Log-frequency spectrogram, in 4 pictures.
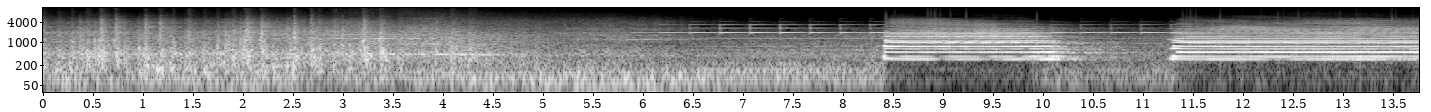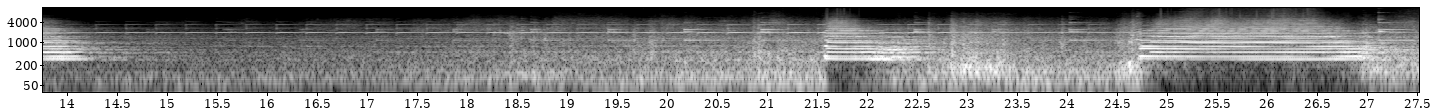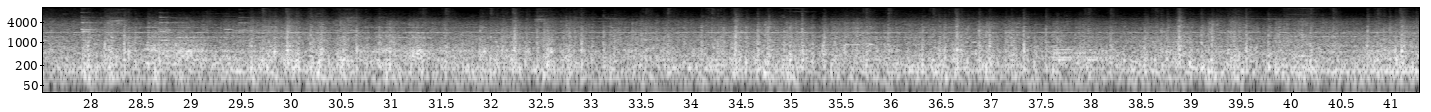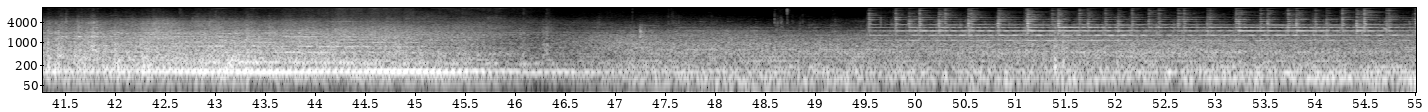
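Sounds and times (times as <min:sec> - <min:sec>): train wheels rumbling on rails: 0:00.0 - 0:13.9, 0:16.3 - 0:55.0
crossing bell ringing: 0:05.7 - 0:55.0
train horn blasts: 0:08.4 - 0:14.8, 0:21.6 - 0:22.8, 0:24.7 - 0:27.6, 0:37.6 - 0:38.1, 0:42.8 - 0:45.8.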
